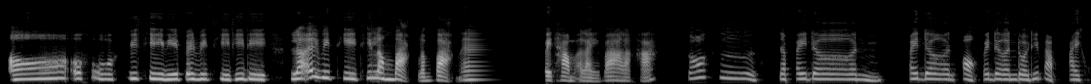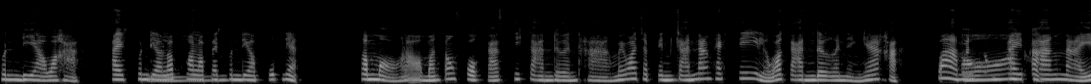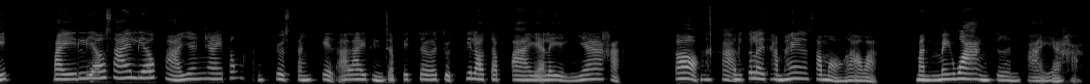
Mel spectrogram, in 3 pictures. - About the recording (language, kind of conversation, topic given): Thai, podcast, คุณรับมือกับความคิดถึงบ้านอย่างไรบ้าง?
- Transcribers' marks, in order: distorted speech; mechanical hum; laughing while speaking: "ต้อง"; other background noise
